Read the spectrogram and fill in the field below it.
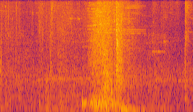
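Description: A heavy weapon swings and strikes with a loud whoosh and thud.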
